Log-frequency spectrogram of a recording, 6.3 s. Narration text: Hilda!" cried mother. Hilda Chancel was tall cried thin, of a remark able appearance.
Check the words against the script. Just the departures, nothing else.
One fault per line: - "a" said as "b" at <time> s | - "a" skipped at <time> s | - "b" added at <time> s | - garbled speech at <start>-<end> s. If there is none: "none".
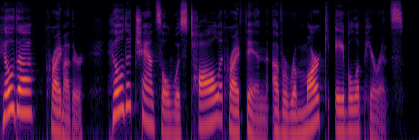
none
